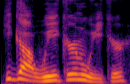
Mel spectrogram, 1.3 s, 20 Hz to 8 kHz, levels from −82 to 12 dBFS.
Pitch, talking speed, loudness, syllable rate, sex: 160 Hz, 230 wpm, -15 LUFS, 5.8 syllables/s, male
